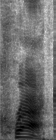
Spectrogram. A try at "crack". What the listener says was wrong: You need to pronounce your R's better, buddy.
